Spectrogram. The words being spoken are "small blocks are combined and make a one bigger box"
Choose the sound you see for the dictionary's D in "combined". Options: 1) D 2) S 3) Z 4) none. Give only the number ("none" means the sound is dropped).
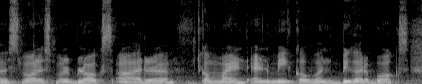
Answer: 1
